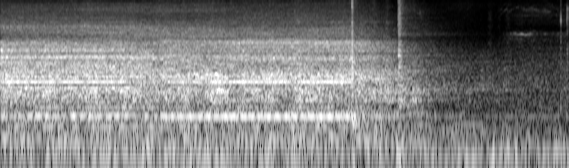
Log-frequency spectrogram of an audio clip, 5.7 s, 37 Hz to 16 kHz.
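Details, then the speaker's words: Ranger RL-8500 brake lathe machining a brake drum, feed at about four: steady, even hiss and whir with no rattle or ringing squeal, then winding down; smooth, chatter-free cut. "now you notice you don't hear it chattering or singing when they chatter chatter and sing it's not a good thing"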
